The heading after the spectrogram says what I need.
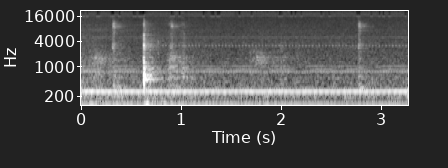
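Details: Samsung HPT5064 plasma TV, dead after on-off cycling, power supply on the bench: one sharp relay click and faint ticks over low hum as the supply tries to start; a 63 V VA supply FET shows no clean signal, fractured lead-free solder joints, FETs suspected damaged.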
